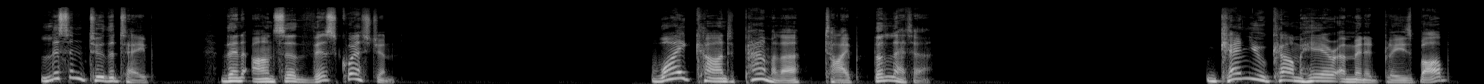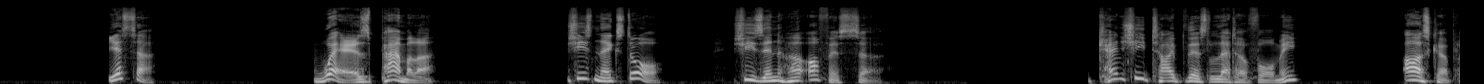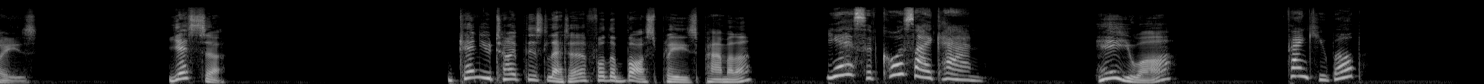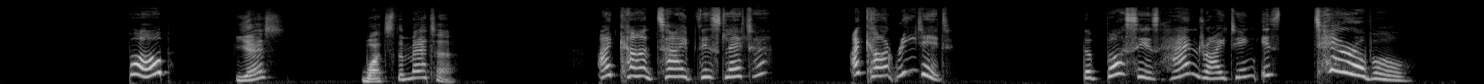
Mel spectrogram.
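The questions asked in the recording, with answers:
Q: Why can't Pamela type the letter?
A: Because she can't read it; the boss's handwriting is terrible.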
